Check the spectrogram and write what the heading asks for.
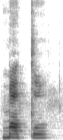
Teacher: Then mim pa zabar mat. We need to perform khalkhala at this ta and read it heavily.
